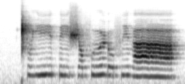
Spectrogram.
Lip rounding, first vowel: unrounded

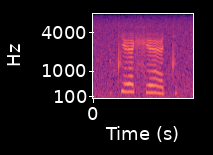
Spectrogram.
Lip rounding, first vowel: unrounded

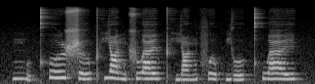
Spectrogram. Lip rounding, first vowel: rounded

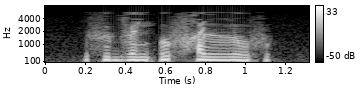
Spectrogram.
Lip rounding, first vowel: rounded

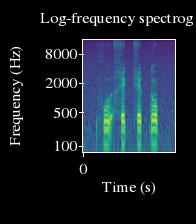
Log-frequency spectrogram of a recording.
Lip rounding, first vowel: rounded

